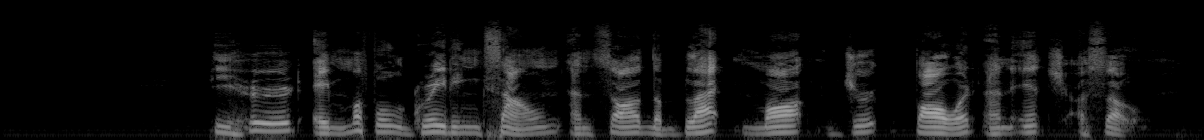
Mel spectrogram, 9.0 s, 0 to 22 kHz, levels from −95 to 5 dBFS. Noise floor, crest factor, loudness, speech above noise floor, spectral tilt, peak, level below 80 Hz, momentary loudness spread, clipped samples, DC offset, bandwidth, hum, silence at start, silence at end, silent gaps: -90 dBFS; 24 dB; -41 LUFS; 49 dB; -5 dB/octave; -20 dBFS; -78 dBFS; 14 LU; under 0.1%; under 0.1%; 12.5 kHz; 50 Hz at -80 dBFS; 1.6 s; 0.5 s; none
